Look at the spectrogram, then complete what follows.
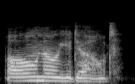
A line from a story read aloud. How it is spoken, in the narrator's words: he sighed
